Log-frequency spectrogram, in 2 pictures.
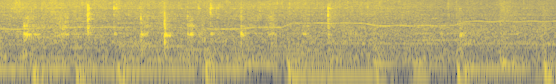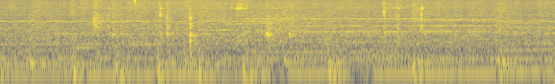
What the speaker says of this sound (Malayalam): ഇനി ഇതിലേക്ക് മുറിച്ച് വെച്ചിരിക്കുന്ന ഉള്ളിയും പച്ചമുളകും ഇടുക. എന്നിട്ട് നല്ലോണം വാട്ടുക.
